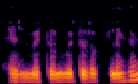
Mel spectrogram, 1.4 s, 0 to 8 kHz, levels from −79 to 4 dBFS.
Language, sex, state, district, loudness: Awadhi, male, Chhattisgarh, Balrampur, -20 LUFS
